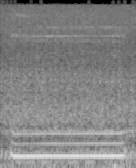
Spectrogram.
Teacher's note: واو ساکن ہے اس سے پہلے پیش ہے تو یہاں پر واو مدہ کا قاعدہ بن رہا ہے اس لیے اسے ہم ایک الف یعنی 2 حرکات کے برابر کھینچ کر پڑھیں گے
